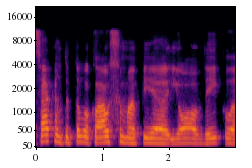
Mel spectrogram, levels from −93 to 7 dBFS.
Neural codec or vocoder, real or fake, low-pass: vocoder, 24 kHz, 100 mel bands, Vocos; fake; 10.8 kHz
